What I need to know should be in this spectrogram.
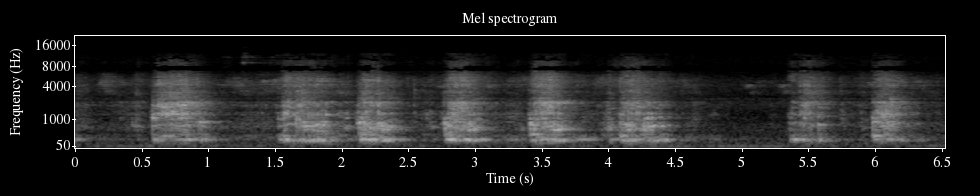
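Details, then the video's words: Lion sounding seven throaty, rasping bursts in a row, roughly every seventh of a minute apart at first, then a short gap before two final grunts. "Lion sounds"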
